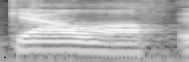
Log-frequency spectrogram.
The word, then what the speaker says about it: Gelof: And for the folks at home, Gelof is spelled gel off. A gel of. Fuck. Screw that up. – You mean pronounced? You said spelled. – Whatever. Gel of.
